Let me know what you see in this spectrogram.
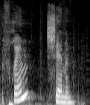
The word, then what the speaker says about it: Fremdschämen: Entonces, ¿cómo se pronuncia otra vez? – Ese es Frem shemen. – Frem Schemen. – Ajá, sí, esa como A con dos puntitos arriba que conocemos nosotros se llama A umlaut y suena a E.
